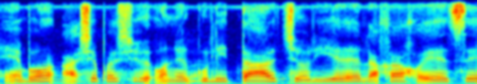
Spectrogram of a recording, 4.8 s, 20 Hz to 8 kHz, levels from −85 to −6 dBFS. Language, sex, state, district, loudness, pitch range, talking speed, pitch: Bengali, female, Assam, Hailakandi, -15 LUFS, 250-270 Hz, 90 wpm, 260 Hz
